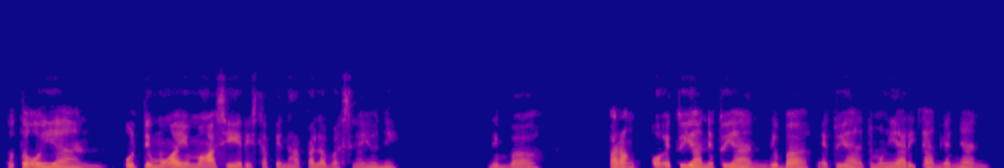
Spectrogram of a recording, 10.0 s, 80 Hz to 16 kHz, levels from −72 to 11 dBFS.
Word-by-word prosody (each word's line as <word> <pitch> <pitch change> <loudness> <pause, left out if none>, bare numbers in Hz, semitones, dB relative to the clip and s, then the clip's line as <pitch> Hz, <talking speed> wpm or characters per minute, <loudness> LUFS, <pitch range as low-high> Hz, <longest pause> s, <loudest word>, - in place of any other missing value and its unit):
Totoo 280 +3 +4
yan, 245 -10 0 0.2
ultimo 230 -2 +2
nga 200 - +8
yung 195 - -1
mga 180 0 +6
series 175 -2 -2
na 180 - -9
pinapalabas 170 -1 -4
ngayon 235 +8 -6
eh, 205 - -17 0.9
'di 230 -2 -5
ba? 190 +4 -3 0.6
Parang 215 +7 +3 0.2
o 180 - +3
eto 200 +4 0
yan, 235 0 +5
eto 220 +3 -3
'yan, 225 -6 +1
'di 225 +6 -1
ba, 220 +1 +2
eto - - -8
'yan, 220 +1 0
ito 200 +1 -9
mangyayari 200 0 -1
diyan 220 -2 -3
ganyan. 195 -2 -5
205 Hz, 160 wpm, -25 LUFS, 185-230 Hz, 0.9 s, nga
